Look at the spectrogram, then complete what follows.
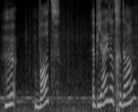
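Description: A woman's voice: on the high side, lively intonation, slow, faint music behind. Blunt, shaken young female student. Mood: shocked, blunt. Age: young adult. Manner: blunt, direct, questioning. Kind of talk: naturalistic audio drama dialogue.

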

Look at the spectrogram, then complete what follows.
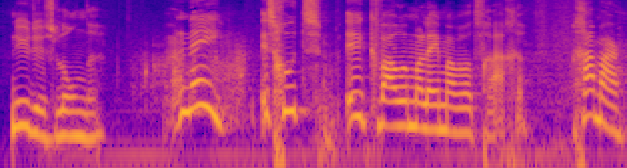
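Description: A woman's voice: a little high, big pitch swings, normal speed, slight background noise. An actress playing a stubbornly independent, nearly blind music student in her twenties in an audio drama. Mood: hesitant. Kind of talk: audio drama dialogue and inner narration.

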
